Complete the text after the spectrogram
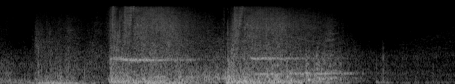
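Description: A loud energy blast bursts and crackles.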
